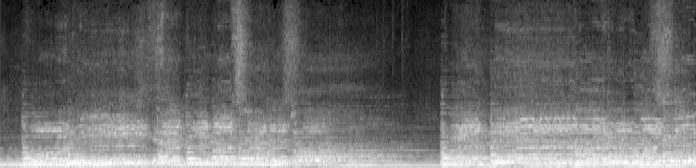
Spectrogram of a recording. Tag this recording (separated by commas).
Music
